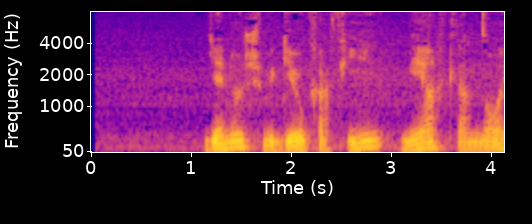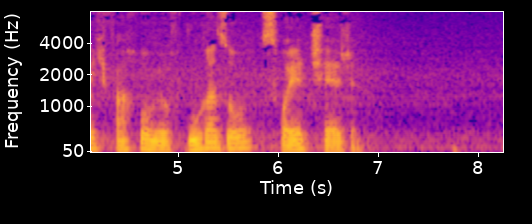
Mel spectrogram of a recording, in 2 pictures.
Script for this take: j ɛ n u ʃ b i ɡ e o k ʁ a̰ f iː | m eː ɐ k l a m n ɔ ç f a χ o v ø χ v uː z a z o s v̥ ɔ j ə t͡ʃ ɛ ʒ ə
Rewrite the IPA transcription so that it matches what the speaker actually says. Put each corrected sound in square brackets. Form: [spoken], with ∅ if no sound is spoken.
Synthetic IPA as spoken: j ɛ n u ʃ [v] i ɡ e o [ɡ] ʁ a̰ f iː | m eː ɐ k l a m n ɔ ç f a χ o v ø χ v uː [ʁ] a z o s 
